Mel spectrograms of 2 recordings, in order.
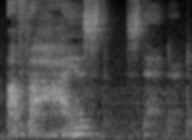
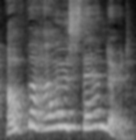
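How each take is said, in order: First: Slow, hushed whisper. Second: Much higher, slow and proud; grand and high. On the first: Teacher whispering the phrase for students. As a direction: breathe it out slowly and reverently. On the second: Teacher proclaiming the phrase high for students. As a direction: announce it slowly like a royal herald. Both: Shown as a demonstration. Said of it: "demo of refined phrase".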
